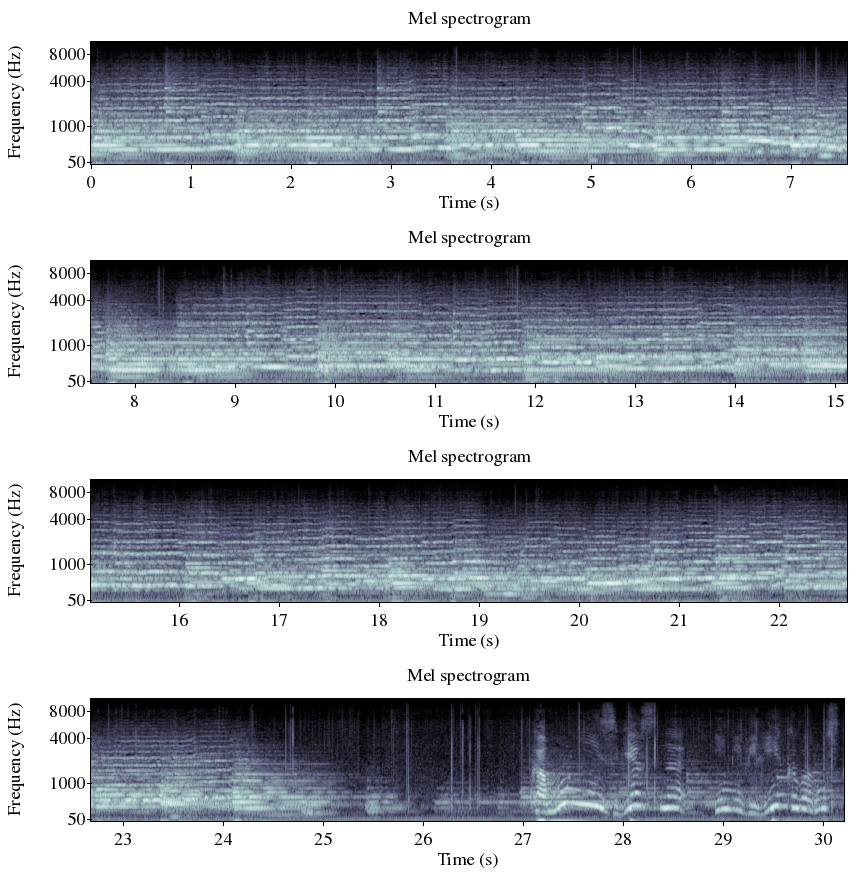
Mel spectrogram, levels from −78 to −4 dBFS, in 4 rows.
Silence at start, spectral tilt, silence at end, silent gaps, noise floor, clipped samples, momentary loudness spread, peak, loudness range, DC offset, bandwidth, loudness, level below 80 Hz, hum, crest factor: 0 s; -5.5 dB/octave; 0 s; none; -37 dBFS; under 0.1%; 8 LU; 0 dBFS; 6 LU; under 0.1%; 9.8 kHz; -16 LUFS; -42 dBFS; none; 16 dB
